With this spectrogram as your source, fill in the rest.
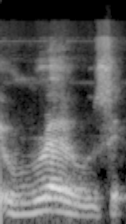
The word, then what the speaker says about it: rose: In standard British English, your tongue goes back towards your palate and it goes R.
